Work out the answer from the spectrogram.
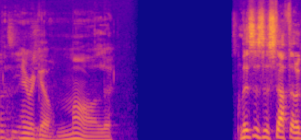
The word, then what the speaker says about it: Maule: Maule. Yeah. Maule. Maule Valley. I would have laughed if he would have pronounced it.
